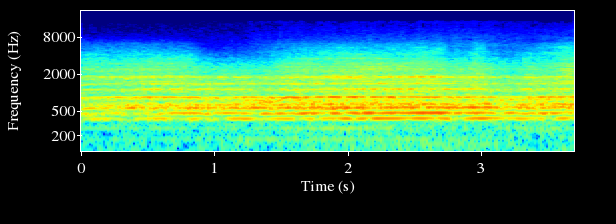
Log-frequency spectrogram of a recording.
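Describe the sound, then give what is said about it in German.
A steam train's whistle blows in one long, steady, piercing tone with layered harmonics over a faint rumble of the train, with no one speaking. “Es ist die Ära des Dampfes und der Industrialisierung. Die Eisenbahn ist Hauptmotor des Fortschritts und braucht Schienen und Brücken.”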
